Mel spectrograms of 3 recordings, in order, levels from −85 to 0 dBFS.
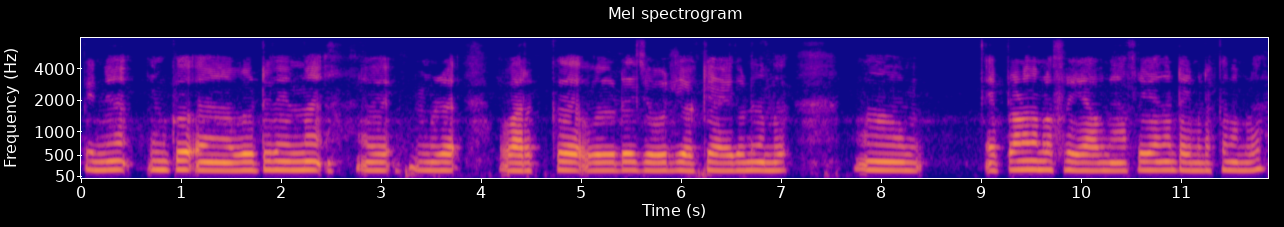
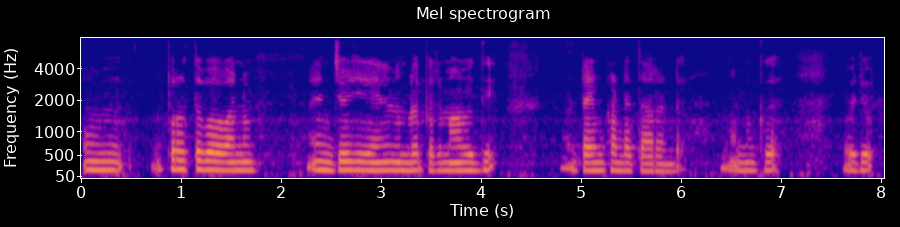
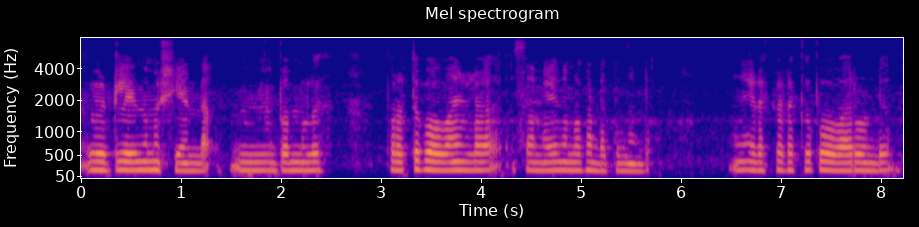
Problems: low volume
